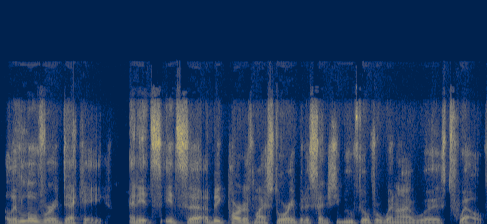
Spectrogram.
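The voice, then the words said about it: Mostly American accent with British mix. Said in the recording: “accent is a little bit strange. I was born in Los Angeles in California, so I've got this kind of amalgamation of the two accents, still much more American”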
